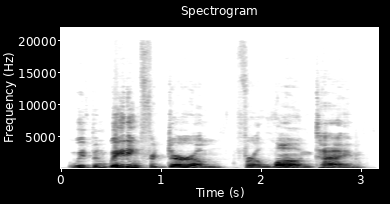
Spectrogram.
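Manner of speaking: loud, heavy, dripping sarcasm. Retelling what someone said on a show: imitating a sarcastic remark. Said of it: "very sarcastically".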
